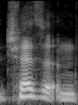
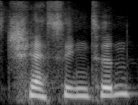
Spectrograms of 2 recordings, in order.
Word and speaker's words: Chessington: It reminded me of the Cheserton thing. Oh yeah. It's Chessington.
